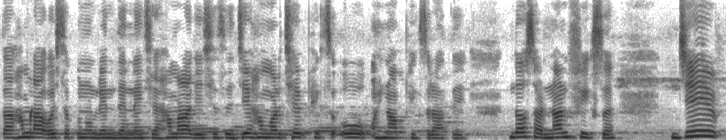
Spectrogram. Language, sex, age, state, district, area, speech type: Maithili, female, 30-45, Bihar, Supaul, urban, spontaneous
